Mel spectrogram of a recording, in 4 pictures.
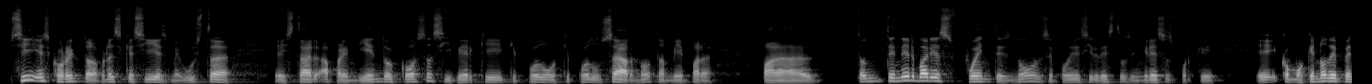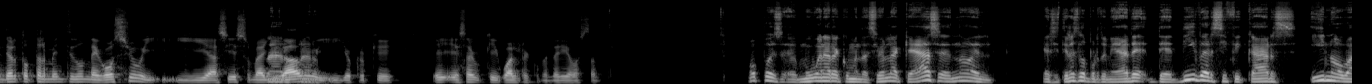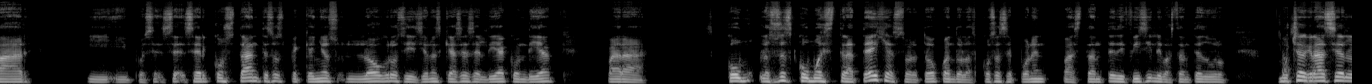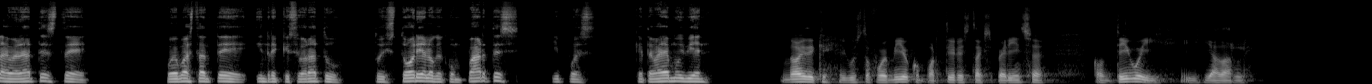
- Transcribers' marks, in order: none
- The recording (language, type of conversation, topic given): Spanish, podcast, ¿Qué estrategias usas para no tirar la toalla cuando la situación se pone difícil?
